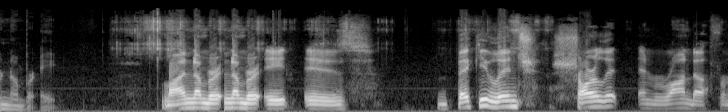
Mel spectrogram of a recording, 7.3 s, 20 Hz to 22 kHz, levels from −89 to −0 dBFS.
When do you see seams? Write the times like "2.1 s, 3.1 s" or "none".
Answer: 2.2 s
